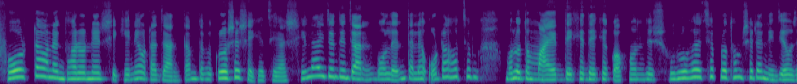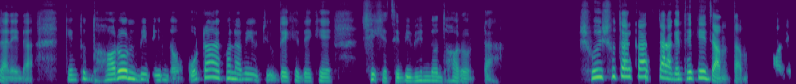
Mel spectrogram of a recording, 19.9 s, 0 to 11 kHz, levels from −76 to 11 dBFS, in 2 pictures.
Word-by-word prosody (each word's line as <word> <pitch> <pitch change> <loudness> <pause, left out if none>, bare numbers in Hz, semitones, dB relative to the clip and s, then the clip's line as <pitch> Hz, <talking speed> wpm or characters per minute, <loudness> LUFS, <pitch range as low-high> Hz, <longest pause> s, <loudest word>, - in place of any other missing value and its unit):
ফোঁড়টা 285 +5 +4
অনেক 265 -3 +2
ধরনের 230 0 +2
শিখিনি। 195 +4 -6
ওটা 205 -3 -5
জানতাম। 165 +4 -5
তবে 210 -1 -6
crochet 255 +2 +5
শিখেছি। 175 0 -6
আর 160 - -8
সেলাই 310 +8 -1
যদি 300 -2 0
যান 220 -4 +3 0.2
বলেন 210 -4 -1
তাহলে 230 0 -2
ওটা 225 +8 -3
হচ্ছে 305 +1 -4 0.5
মূলত 240 +2 +3 0.2
মায়ের 195 +1 +1
দেখে, 210 +2 -2
দেখে 210 +1 -2
কখন 205 +5 -4
যে 210 - -2 0.2
শুরু 220 +2 -1
হয়েছে 290 +1 +2
১ম 280 +1 +1
সেটা 270 0 0
নিজেও 195 +1 -1
জানি - - -4
না। - - -8 0.5
কিন্তু 190 +2 -7 0.2
ধরন 215 - +7 0.2
বিভিন্ন। 185 -2 -5 0.3
ওটা 225 +9 +1
এখন 245 -1 0
আমি 215 +2 -5
YouTube 175 - -9
দেখে 155 +1 -3
দেখে 145 +1 -5 0.5
শিখেছি 150 -10 -4
বিভিন্ন 155 +3 -2 0.2
ধরনটা। 130 -4 -7 1.2
সুইসুতার 300 +3 +5
কাজটা 300 -1 +3
আগে 210 -2 +1
থেকেই 255 +1 +5
জানতাম - - 0 0.4
অনেকটাই। - - -15
220 Hz, 145 wpm, -22 LUFS, 190-270 Hz, 1.2 s, ধরন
